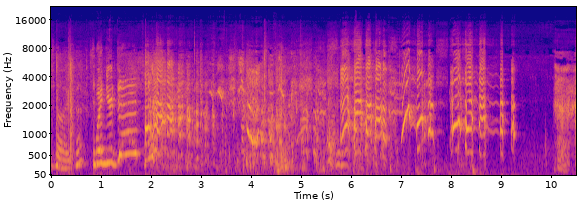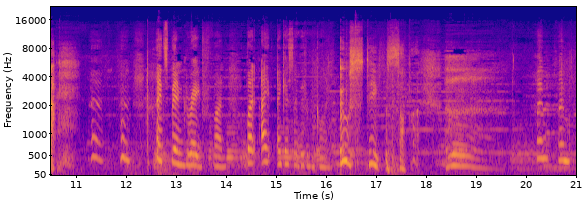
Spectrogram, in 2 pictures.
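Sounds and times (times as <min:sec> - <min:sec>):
women cackling with laughter: 0:01.8 - 0:09.4.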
